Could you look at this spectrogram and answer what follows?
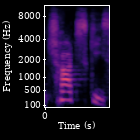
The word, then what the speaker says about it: tchotchke: And then we talked about a word that was spelled T-C-H-O-T-C-H-K-E. – From my book. – From your book. And it's pronounced tchotchke.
